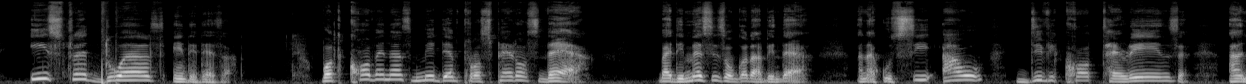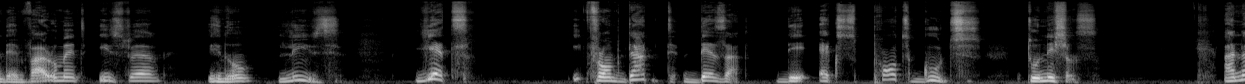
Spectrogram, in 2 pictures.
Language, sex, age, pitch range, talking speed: English, male, 50-69, 120-190 Hz, 105 wpm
